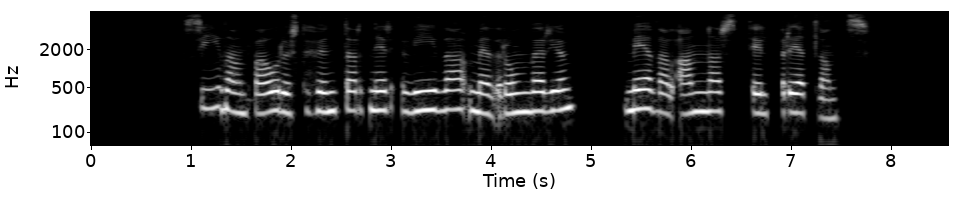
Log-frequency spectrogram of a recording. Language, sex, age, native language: Icelandic, female, 30-39, Icelandic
